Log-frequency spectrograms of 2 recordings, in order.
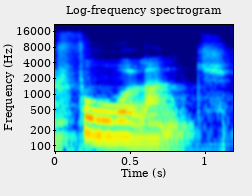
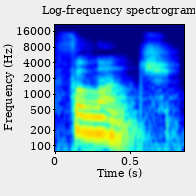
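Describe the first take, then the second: First: The word 'for' is said with a full vowel. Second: The word 'for' is reduced to a schwa vowel. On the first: The speaker calls it wrong. "we don't say for lunch" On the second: The speaker calls it right. "There's another sneaky schwa e sound in here"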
